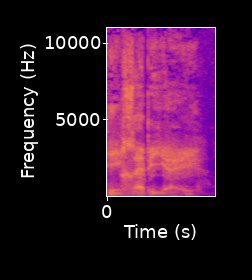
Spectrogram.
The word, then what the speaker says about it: Rebillet: The first name is M-A-R-C. – Mark. – The last name is R-E-B-I-L-L-E-T. – Rebier. – Oh, that is so good and so right.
